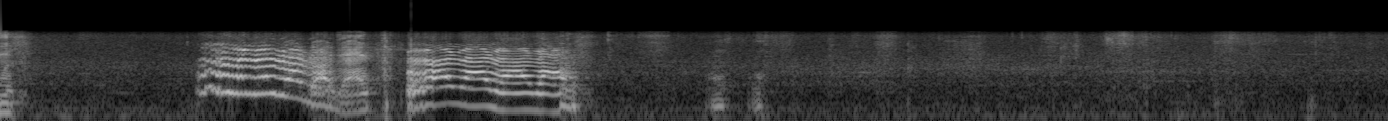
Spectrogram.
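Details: Hoi Khong, a young indoor Pit Bull, 'talks' to its owner with two long, wavering, yodelling howls, each about two seconds, dipping and rising in pitch, followed by faint clicks and low background hum.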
